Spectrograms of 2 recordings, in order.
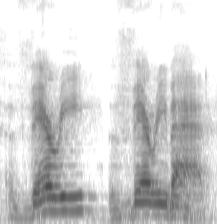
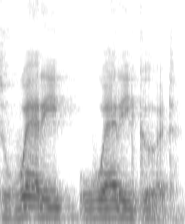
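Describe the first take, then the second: First: Slow "very" with a clear buzzing v; V sound. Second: Slow, low "very" said weddy. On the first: Teacher warning pupils off the V, slow buzzed very. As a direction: stretch each "very", teeth on lip. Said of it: "with the sound V". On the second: Teacher giving a memory trick, slow low weddy. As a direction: say "very" with a w and a tapped r. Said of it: "would have said the letter W". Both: Shown as a demonstration.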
